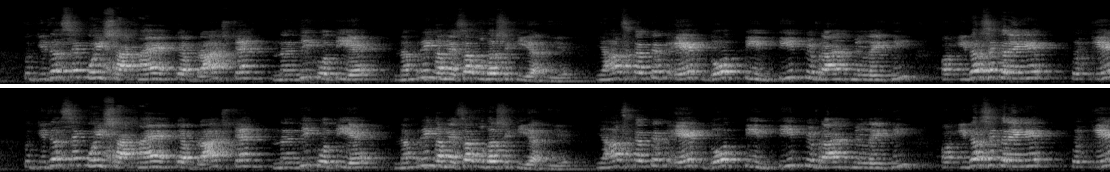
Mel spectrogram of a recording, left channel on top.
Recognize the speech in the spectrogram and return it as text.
तो जिधर से कोई शाखाएं या ब्रांच चेन नजदीक होती है, नंबरिंग हमेशा उधर से की जाती है। यहां से करते तो 1 2 3 पे ब्रांच मिल रही थी, और इधर से करेंगे तो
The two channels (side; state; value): both; normal; correlation 0.69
